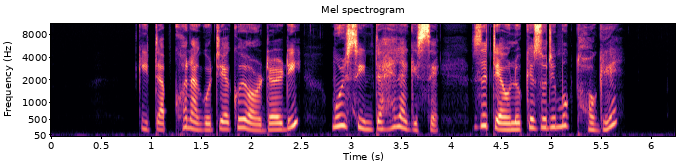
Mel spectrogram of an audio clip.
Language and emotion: Assamese, fearful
